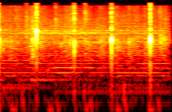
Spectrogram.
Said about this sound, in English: Come on, can we clap our hands for anybody that made that decision for the first time?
